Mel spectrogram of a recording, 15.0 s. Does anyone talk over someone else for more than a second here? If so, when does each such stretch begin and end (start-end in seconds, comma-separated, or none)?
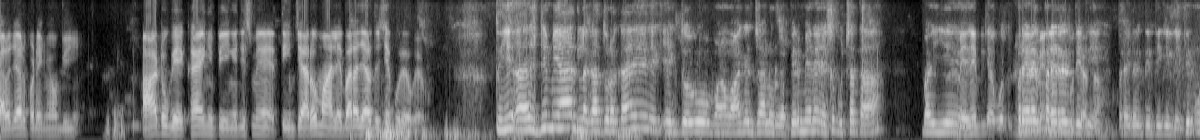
12.0-13.8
